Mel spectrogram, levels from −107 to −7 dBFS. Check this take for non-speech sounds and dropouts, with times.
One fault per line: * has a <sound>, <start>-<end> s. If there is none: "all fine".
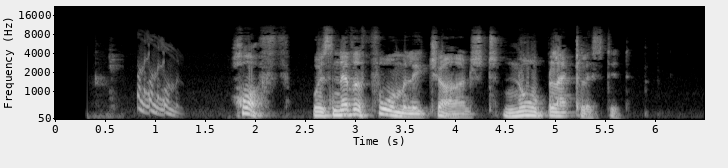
* has a chirp, 0.8-1.3 s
